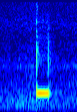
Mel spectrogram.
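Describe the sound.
A single short telephone line tone sounds as a phone-in call cuts off, one steady mid-pitched beep over faint line hiss.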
